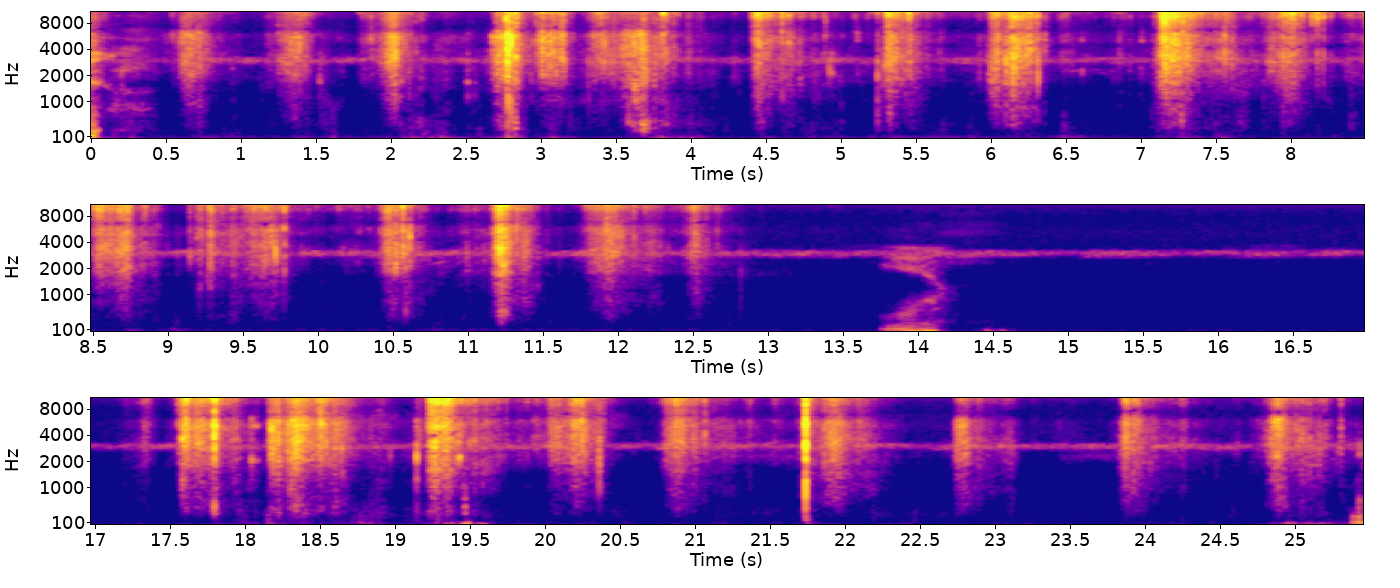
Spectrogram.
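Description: Footsteps pushing through forest undergrowth, brush and leaf litter crunching and swishing with each stride at a walking pace. The steps stop for a few seconds near the middle, then start again.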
